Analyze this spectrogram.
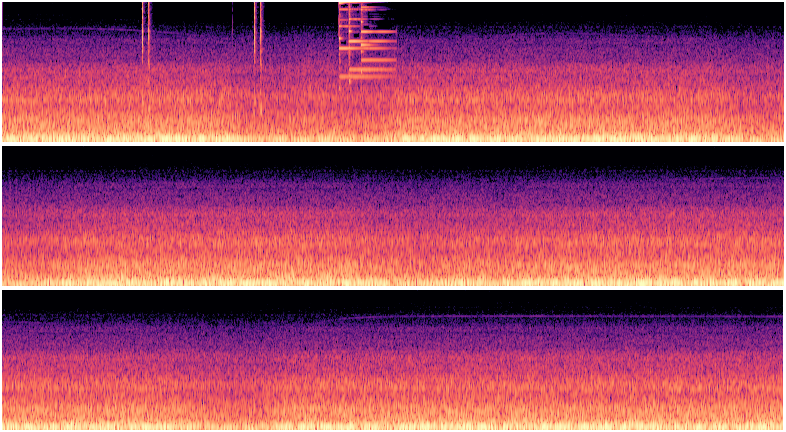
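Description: A truck engine drones steadily while driving on a road.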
